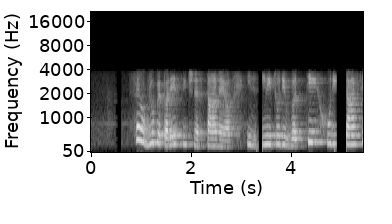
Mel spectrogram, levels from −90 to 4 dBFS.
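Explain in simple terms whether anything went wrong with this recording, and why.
Speech drops out three times here, at 0.48, 3.30 and 4.86 s. That's packet loss with pitch repetition: pieces of the call got lost, so the receiver briefly echoes the last bit of voice, fades it, then goes quiet. The gaps last 0.12, 0.12 and 0.24 s.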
